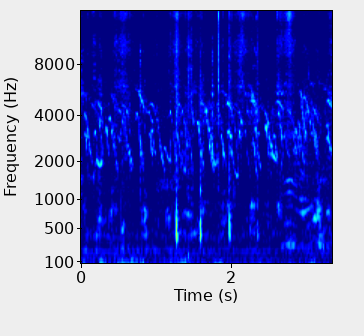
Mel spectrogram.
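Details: Seven-day-old grey francolin chicks feeding, a busy flock of shrill peeping chirps, broken by three short, lower, clucking notes near the middle.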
